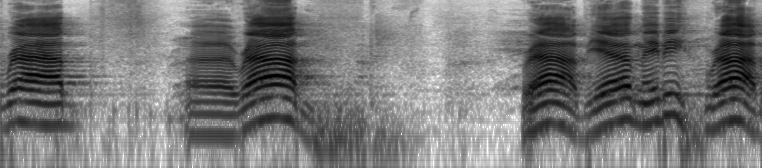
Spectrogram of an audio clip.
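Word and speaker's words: Raab: I believe it's pronounced Rob.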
